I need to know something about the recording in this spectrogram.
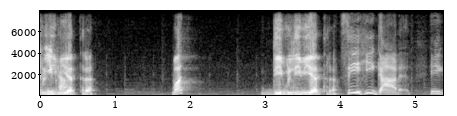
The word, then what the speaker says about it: Divlji vjetre: Yes, we're going to talk about the song that I never know how to pronounce. And somebody wants to volunteer? No. Robert, Divlji you can... vjetre. What? Divlji vjetre.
